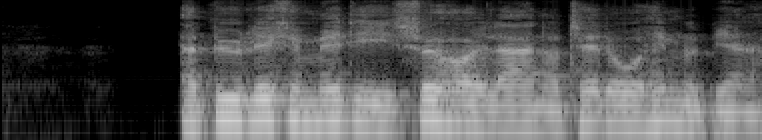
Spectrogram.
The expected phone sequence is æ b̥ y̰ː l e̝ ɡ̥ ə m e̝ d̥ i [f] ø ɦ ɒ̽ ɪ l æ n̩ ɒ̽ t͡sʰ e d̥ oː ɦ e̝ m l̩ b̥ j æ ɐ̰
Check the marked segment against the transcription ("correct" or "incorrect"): incorrect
